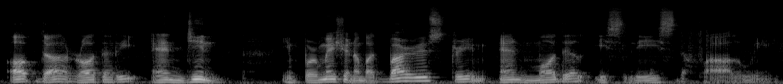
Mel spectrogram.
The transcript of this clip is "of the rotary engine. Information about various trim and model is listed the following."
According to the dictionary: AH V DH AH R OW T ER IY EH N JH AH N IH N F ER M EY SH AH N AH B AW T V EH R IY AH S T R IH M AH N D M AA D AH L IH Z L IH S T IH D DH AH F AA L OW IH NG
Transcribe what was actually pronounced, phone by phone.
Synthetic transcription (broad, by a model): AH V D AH R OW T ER IY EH N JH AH N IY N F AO M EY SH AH N AH B AW T B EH R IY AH S T R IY M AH N M AA D AH L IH S L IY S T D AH F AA L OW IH NG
